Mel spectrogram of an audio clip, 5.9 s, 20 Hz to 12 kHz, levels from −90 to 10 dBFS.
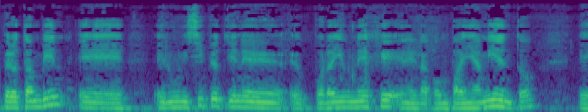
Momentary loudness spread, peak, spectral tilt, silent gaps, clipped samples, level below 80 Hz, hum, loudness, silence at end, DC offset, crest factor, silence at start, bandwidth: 8 LU; -6 dBFS; -5 dB/octave; none; under 0.1%; -54 dBFS; none; -22 LUFS; 0 s; under 0.1%; 16 dB; 0 s; 11 kHz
